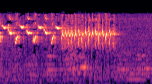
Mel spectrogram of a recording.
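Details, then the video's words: Goldfinch song of brisk high chirps leading into a sustained buzzy trill, loud and close, fading to quiet. "the birds of the goldfinch, brilliant"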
